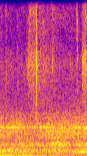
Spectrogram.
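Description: An airplane passes overhead on a morning in a home garden, a loud, continuous low engine roar that fills the brief moment with no other sounds over it.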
